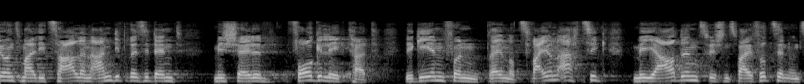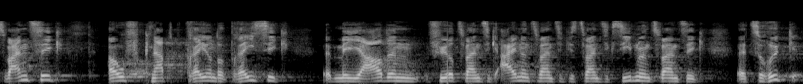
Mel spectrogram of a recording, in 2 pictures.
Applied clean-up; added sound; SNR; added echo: none; none; none; none.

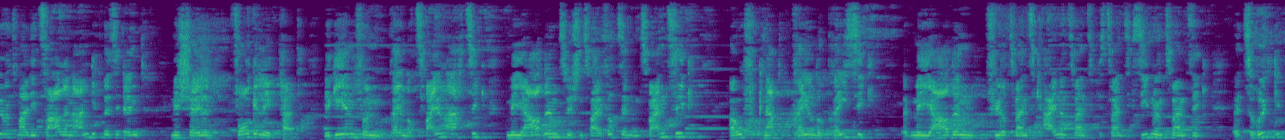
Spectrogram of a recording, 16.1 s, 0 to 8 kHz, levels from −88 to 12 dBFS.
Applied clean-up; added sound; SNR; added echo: classical method WPE with log-MMSE.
